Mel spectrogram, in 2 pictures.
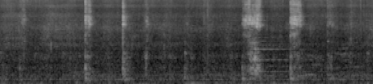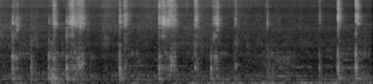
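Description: Amaranth leaves (thotakura) fry in a pan, with a low sizzle under frequent bright, rhythmic scraping strokes of a spatula stirring against the metal.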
